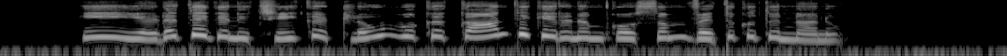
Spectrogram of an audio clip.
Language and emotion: Telugu, sad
